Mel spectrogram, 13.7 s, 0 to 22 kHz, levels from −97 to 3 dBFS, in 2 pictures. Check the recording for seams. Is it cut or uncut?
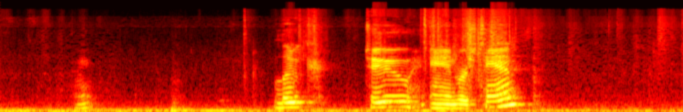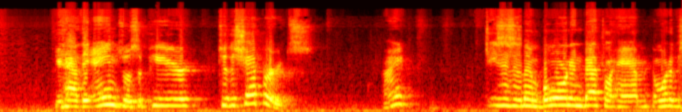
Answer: cut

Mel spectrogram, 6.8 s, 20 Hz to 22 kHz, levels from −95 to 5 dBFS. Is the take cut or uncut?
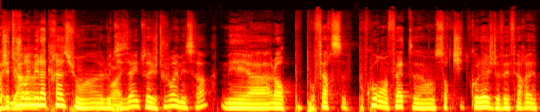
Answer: cut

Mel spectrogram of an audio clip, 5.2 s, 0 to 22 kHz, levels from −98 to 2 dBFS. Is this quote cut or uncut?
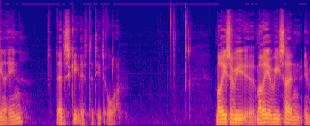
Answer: cut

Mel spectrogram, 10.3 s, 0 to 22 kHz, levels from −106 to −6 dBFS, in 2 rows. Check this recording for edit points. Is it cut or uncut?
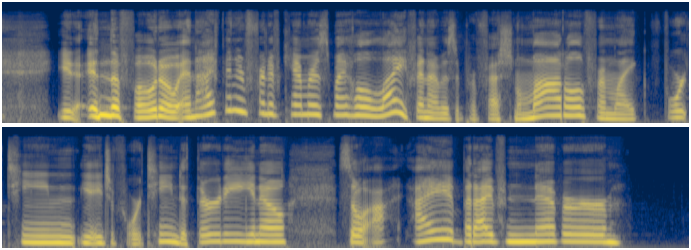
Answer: uncut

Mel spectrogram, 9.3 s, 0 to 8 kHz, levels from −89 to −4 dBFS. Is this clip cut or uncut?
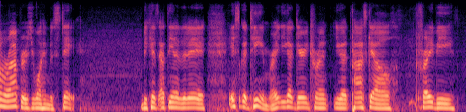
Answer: cut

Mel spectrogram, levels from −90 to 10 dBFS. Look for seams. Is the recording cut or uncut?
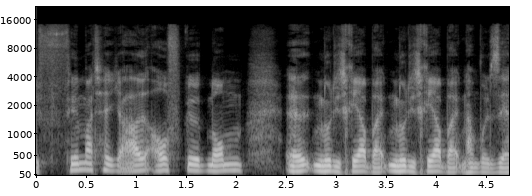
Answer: cut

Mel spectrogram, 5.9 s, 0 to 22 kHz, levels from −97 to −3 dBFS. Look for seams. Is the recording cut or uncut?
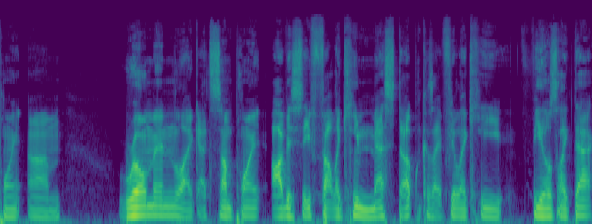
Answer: cut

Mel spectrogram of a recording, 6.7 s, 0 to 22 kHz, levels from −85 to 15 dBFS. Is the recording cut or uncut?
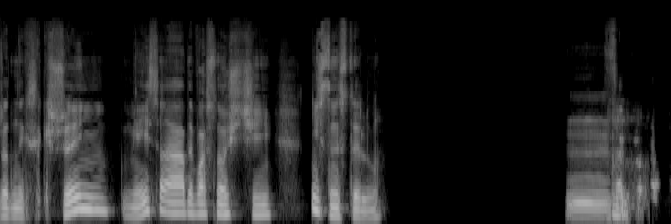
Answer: cut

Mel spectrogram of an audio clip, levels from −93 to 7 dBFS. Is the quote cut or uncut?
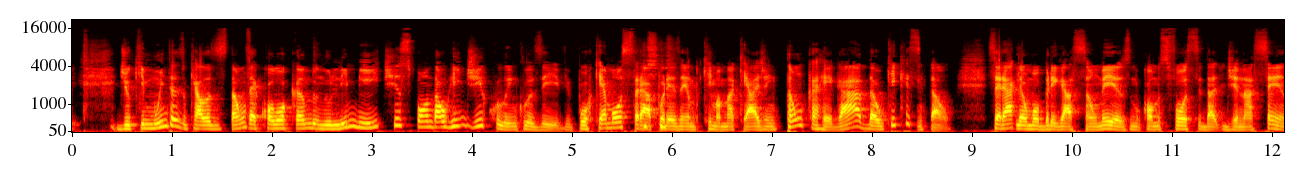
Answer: cut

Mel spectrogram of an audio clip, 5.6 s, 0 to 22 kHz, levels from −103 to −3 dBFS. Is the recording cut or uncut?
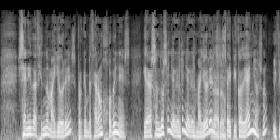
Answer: cut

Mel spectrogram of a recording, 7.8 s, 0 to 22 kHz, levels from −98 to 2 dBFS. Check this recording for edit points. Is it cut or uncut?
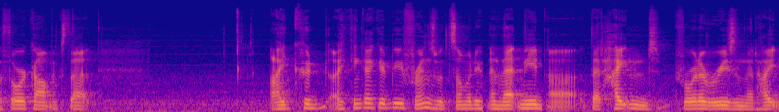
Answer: cut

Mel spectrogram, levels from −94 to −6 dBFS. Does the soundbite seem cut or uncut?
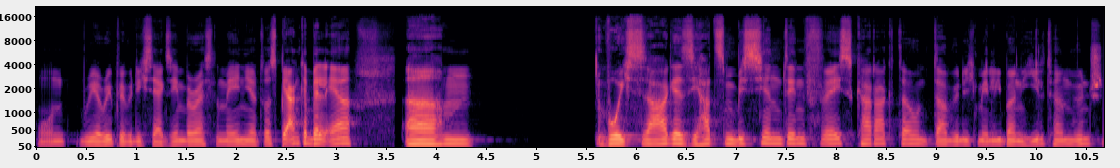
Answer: cut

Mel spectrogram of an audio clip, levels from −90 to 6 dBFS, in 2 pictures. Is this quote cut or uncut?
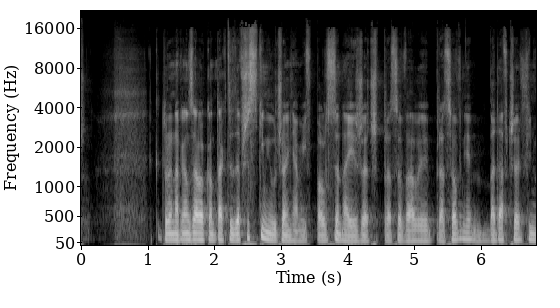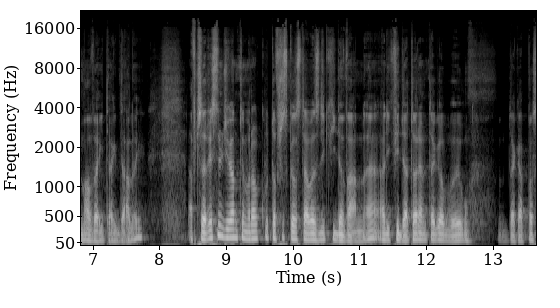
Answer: uncut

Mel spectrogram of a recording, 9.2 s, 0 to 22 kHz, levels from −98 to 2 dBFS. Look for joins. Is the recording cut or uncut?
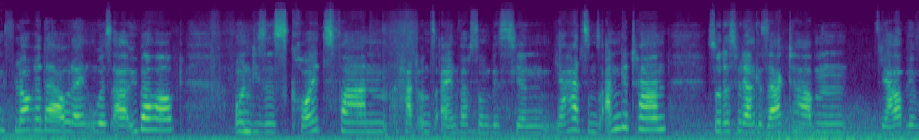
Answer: cut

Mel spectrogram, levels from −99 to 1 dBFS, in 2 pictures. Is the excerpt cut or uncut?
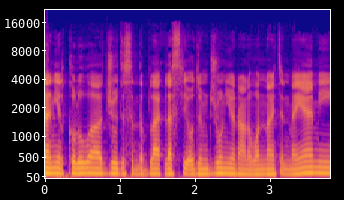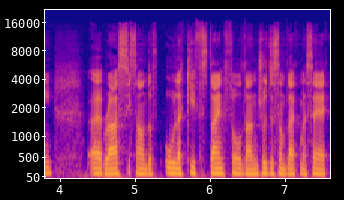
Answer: cut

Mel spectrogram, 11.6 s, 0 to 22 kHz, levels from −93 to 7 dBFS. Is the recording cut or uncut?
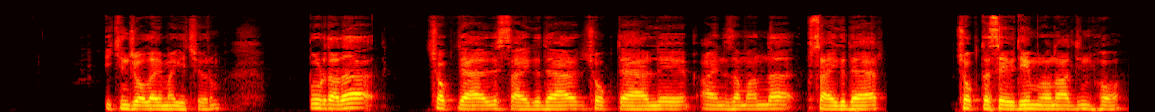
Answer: cut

